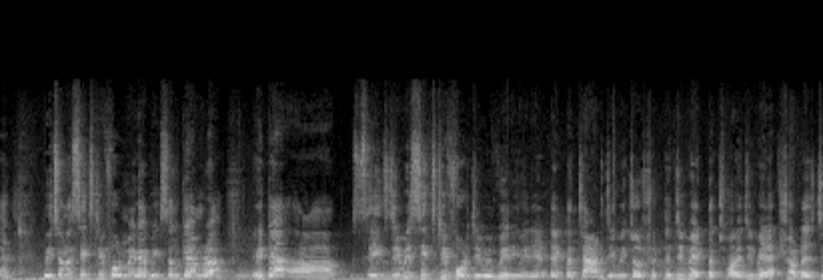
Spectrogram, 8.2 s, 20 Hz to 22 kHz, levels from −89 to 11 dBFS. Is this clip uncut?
no; 1 cut; at 5.3 s

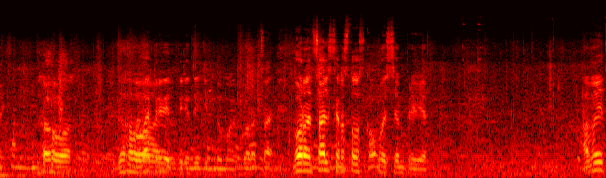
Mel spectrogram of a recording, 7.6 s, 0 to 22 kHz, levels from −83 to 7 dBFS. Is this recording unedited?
yes; 0 cuts

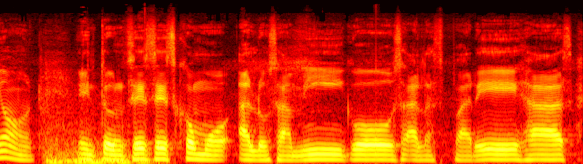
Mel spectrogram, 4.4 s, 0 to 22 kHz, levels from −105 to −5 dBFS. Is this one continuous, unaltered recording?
yes; 0 cuts

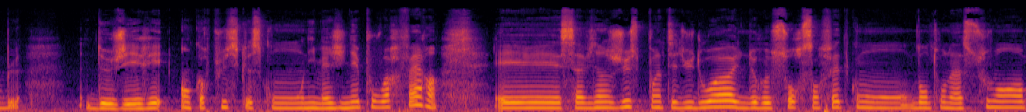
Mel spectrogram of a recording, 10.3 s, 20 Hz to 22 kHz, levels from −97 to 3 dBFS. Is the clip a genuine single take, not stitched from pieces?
yes; 0 cuts

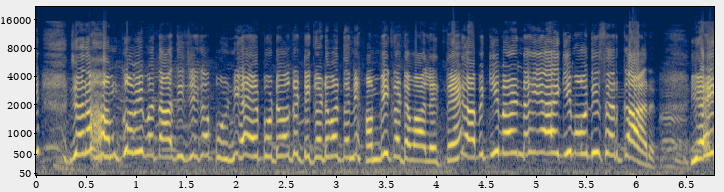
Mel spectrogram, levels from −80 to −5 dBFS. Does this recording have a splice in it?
yes; 1 cut; at 4.3 s

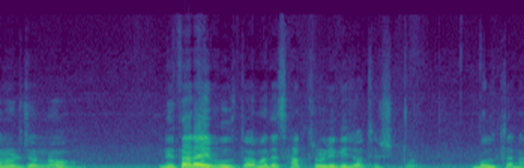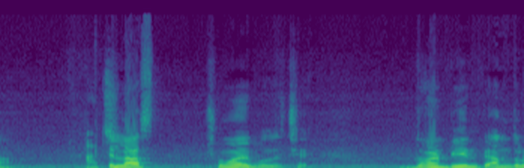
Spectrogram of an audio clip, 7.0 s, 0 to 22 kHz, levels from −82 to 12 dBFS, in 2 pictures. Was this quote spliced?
no; 0 cuts

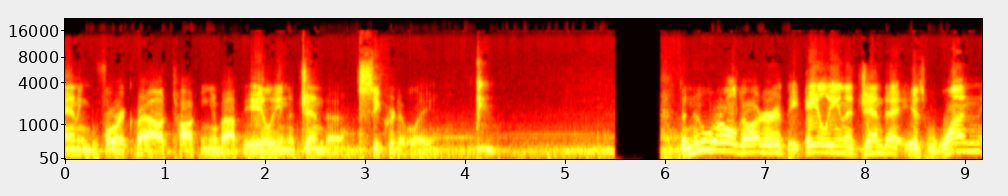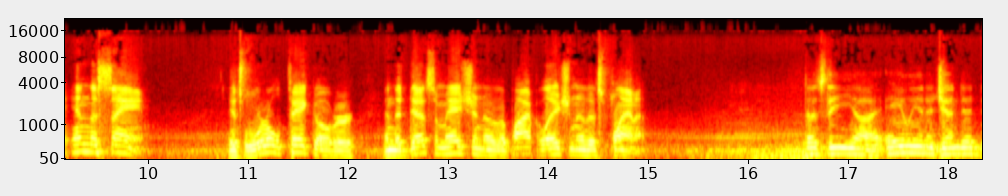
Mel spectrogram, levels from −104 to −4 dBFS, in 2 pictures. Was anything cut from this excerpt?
yes; 2 cuts; at 5.8 s, 15.8 s

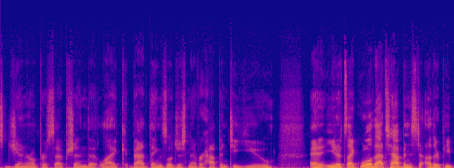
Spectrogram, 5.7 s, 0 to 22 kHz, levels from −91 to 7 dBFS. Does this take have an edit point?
no; 0 cuts

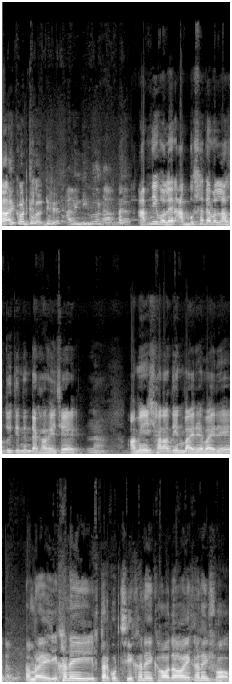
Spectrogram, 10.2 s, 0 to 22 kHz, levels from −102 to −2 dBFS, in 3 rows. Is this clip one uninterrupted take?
no; 2 cuts; at 1.9 s, 6.9 s

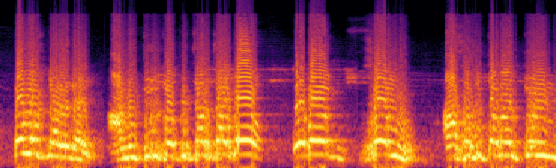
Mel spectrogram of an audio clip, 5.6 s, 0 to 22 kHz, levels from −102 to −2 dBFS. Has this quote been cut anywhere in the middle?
yes; 2 cuts; at 1.0 s, 3.5 s

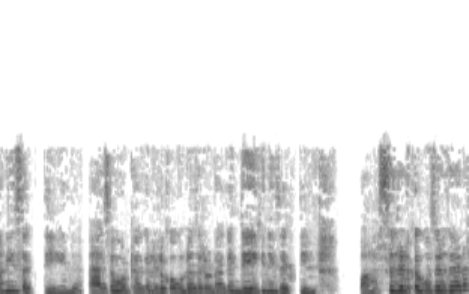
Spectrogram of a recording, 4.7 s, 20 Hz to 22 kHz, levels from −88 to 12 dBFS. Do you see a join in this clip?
no; 0 cuts

